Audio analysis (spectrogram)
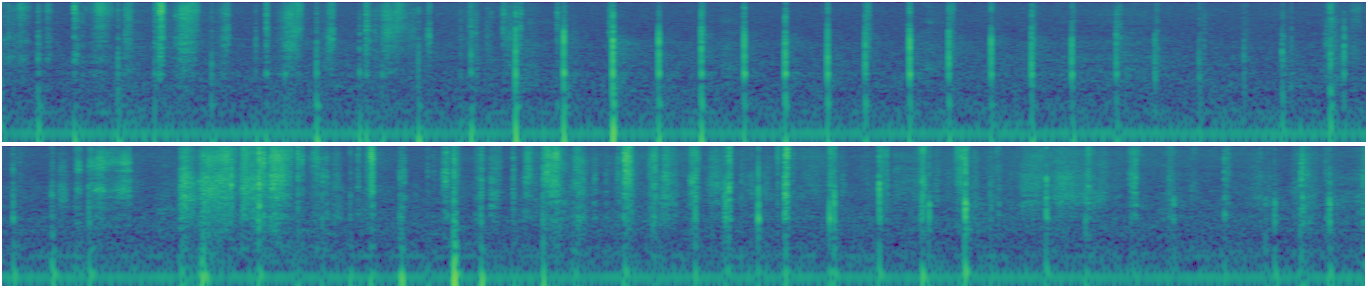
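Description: A foam roller, used for rolling the back, is tapped over and over in a quick, uneven series of short, dull taps with almost no ring. A brief scratchy scrape comes partway through, over a steady low hum.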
